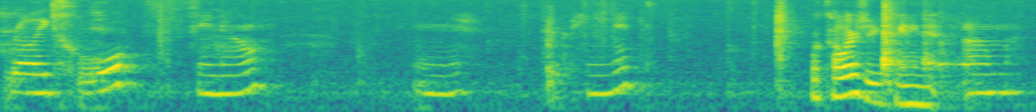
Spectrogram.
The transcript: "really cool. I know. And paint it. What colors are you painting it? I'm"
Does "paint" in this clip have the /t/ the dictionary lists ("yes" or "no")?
no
